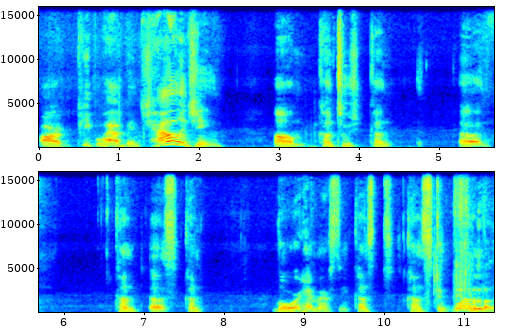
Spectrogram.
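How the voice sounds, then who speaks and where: With an American accent, a woman speaks very slowly, taking long, frequent pauses, with ordinary pitch variation. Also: medium pitch for a woman. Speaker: YouTube commentator. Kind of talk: casual monologue. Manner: halting.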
